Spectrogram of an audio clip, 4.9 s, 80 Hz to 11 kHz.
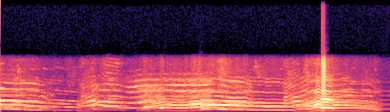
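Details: Dogs howling at a vigil for the Whistler 100: several long, wavering harmonic howls overlap, sliding up and down and starting at staggered moments, with a brief sharp click near the end.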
